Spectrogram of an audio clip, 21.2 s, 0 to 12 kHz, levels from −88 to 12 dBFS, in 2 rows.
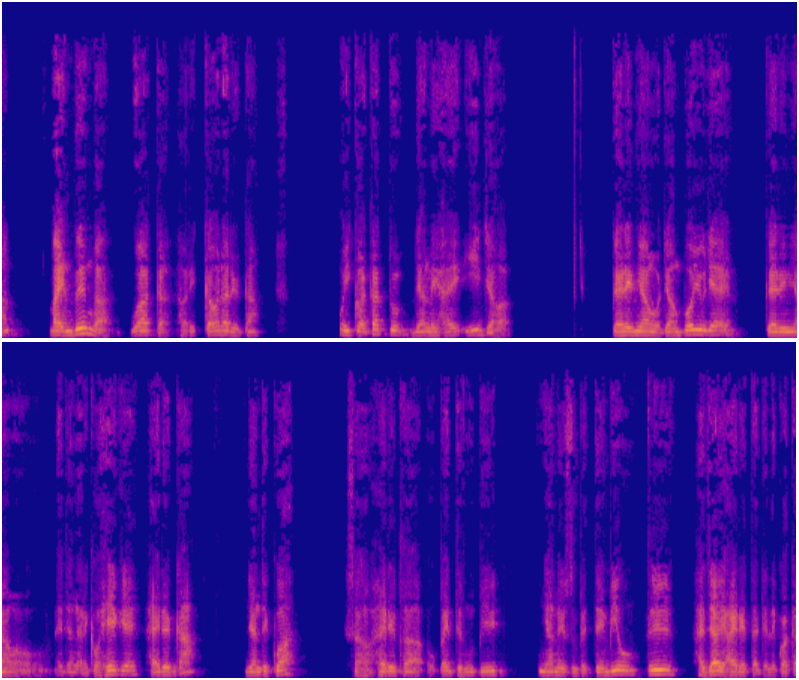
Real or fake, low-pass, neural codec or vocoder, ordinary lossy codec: fake; 10.8 kHz; codec, 24 kHz, 0.9 kbps, WavTokenizer, medium speech release version 1; MP3, 48 kbps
